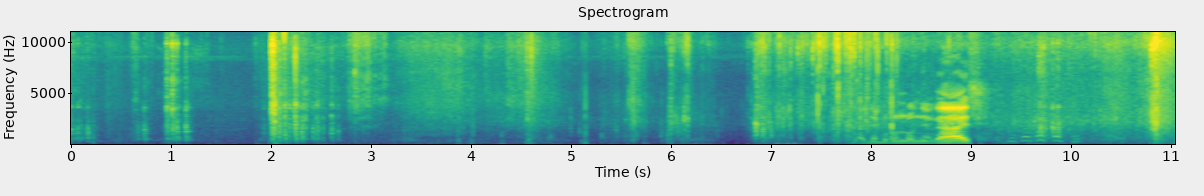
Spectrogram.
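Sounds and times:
rustling of dry fronds: 2.3s - 11.0s.

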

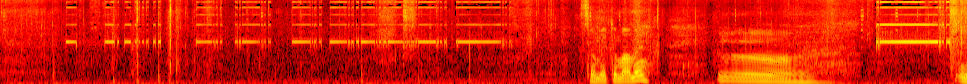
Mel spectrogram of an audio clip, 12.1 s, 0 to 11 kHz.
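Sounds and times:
metal detector beeping: 0.7s - 6.8s, 10.7s - 12.0s.

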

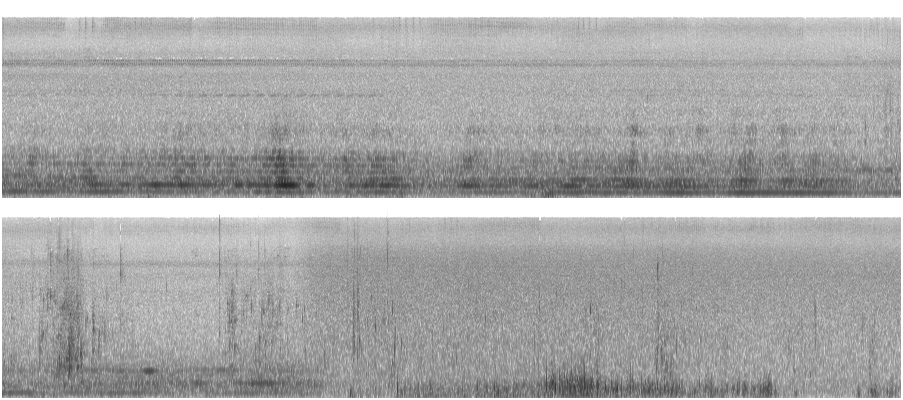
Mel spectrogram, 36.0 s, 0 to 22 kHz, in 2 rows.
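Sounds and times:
low engine hum: 0.0s - 35.9s
paddle strokes splashing water: 15.7s - 21.4s, 22.2s - 35.9s.

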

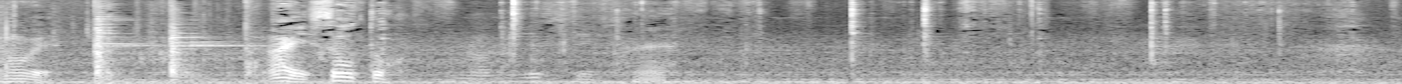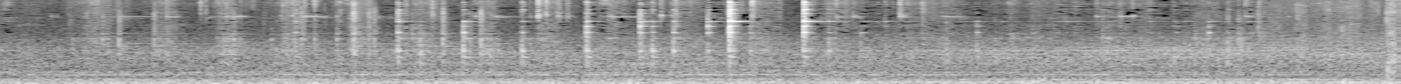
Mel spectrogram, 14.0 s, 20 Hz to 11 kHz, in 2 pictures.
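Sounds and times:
low steady rumble: 0.0s - 14.0s
ringing metal notes: 0.5s - 1.9s, 5.7s - 14.0s
metal wrench clinking on bolts: 7.4s - 14.0s.

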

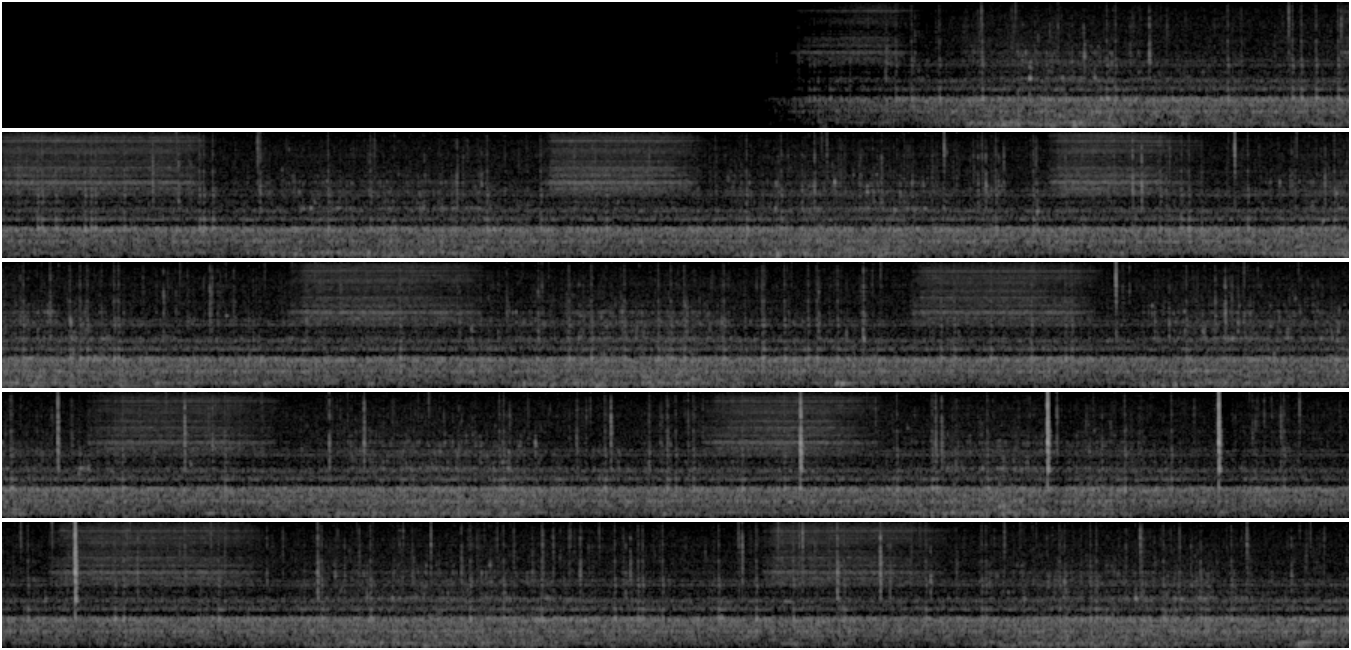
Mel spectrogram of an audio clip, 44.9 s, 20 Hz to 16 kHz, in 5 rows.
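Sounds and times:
steady low underwater hiss: 5.1s - 44.9s
diver regulator breaths: 5.3s - 6.2s, 8.8s - 10.5s, 11.8s - 13.8s, 15.9s - 17.1s, 19.8s - 21.3s, 24.0s - 25.4s, 27.4s - 28.9s, 31.5s - 32.9s, 36.2s - 37.8s, 40.9s - 42.3s.

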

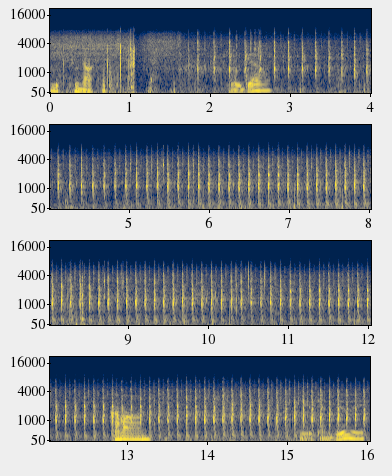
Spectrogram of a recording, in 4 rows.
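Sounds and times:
model steam engine ticking: 1.6s - 16.0s.

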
